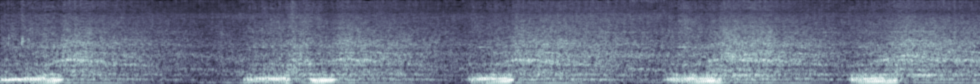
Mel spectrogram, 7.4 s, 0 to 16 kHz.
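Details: Suzuki Multicab F6A small petrol engine blipped repeatedly at about 25% throttle: rough shaky rises with random "tak...takatak...tak" and engine vibration from misfire.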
